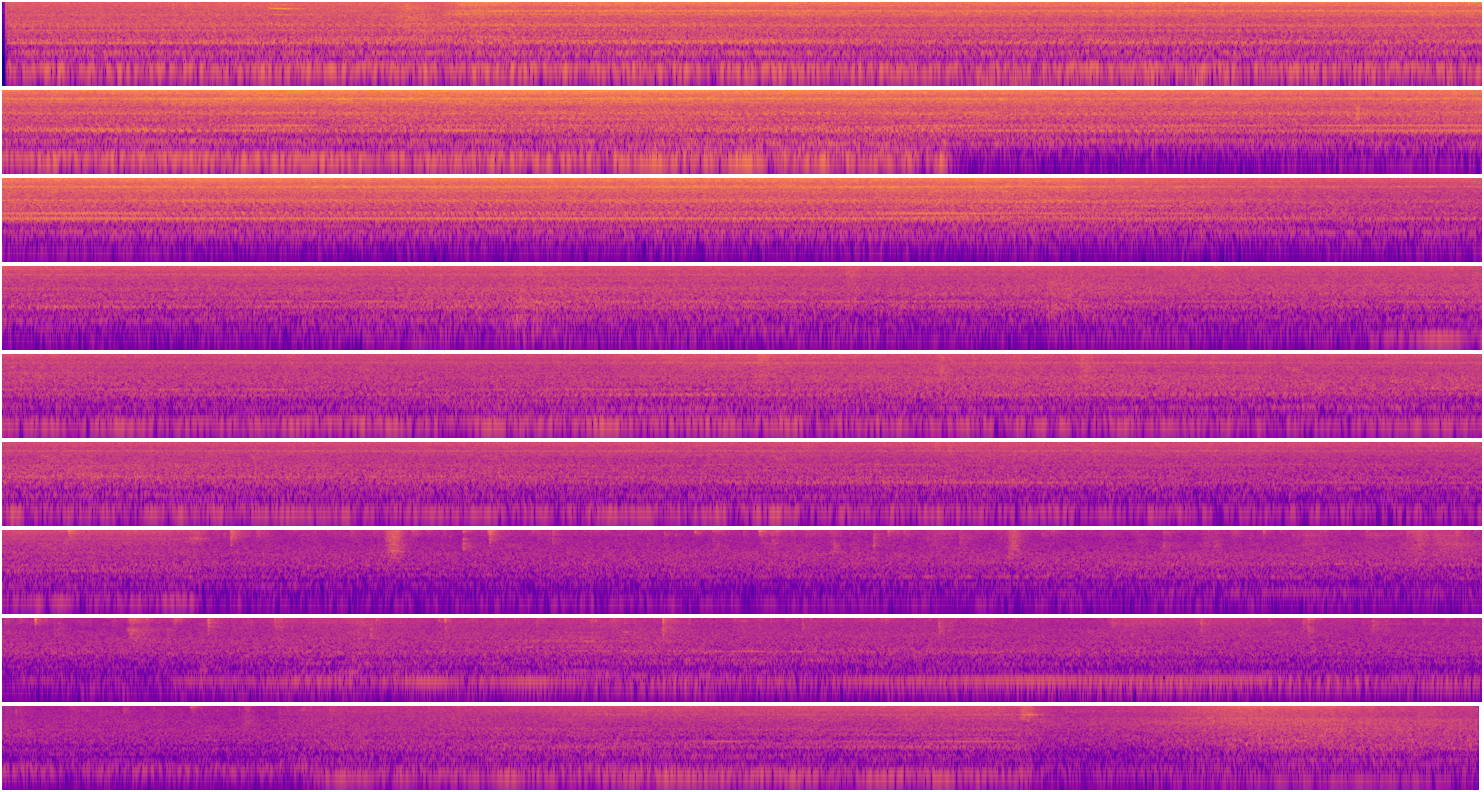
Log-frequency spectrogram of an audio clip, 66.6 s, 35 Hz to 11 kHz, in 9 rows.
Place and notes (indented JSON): {
  "title": "Norient Office, Progr, Waisenhausplatz, Bern, Switzerland - construction site",
  "date": "2012-07-11 10:51:00",
  "description": "Construction site noises, machines, water, traffic at Kulturzentrum PROGR, just in front of the Norient Headquarters in Bern, Switzerland. Recorded on Zoom H4n by Michael Spahr (VJ Rhaps).",
  "latitude": "46.95",
  "longitude": "7.44",
  "altitude": "543",
  "timezone": "Europe/Zurich"
}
